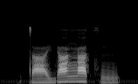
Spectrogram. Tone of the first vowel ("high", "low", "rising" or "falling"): low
